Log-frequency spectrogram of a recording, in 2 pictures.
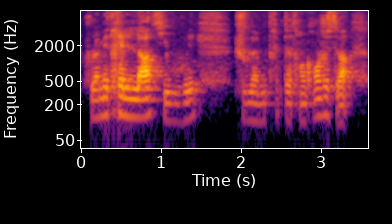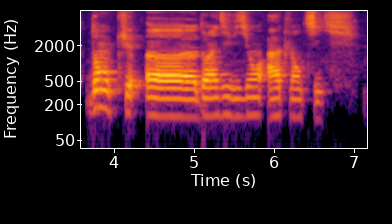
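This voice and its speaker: A man's voice: mid-range voice, steady tone, normal speed, mellow. Rambling young man vlogging with fillers. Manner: rambling, many fillers, reads from notes. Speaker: YouTuber. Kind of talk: casual chatty vlog explainer.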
